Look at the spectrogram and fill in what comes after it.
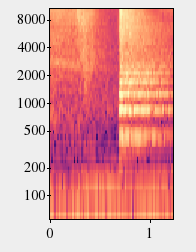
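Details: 1968 Dodge Charger with Hellcat swap, remote lock after wiring/module fixes; a click then single short horn chirp confirming the alarm armed: horn chirp on remote lock.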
